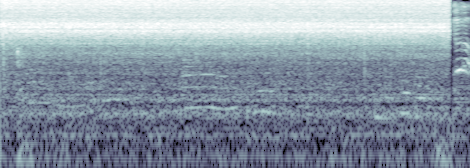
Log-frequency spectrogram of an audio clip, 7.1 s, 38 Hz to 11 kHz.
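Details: Instant Pot pressure cooker after cooking chicken fettuccine sauce about 13 minutes on manual: steady loud hiss of escaping steam that holds even, then cuts off sharply; normal pressure release through the vent.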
